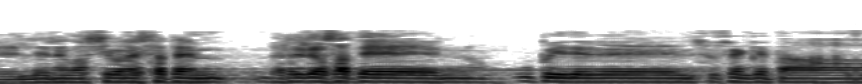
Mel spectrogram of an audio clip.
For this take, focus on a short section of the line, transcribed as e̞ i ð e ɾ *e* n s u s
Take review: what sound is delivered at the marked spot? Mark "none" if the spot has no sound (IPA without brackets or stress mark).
e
